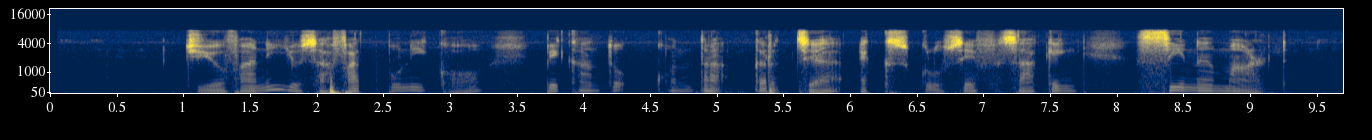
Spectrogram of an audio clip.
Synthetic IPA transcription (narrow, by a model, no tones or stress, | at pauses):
d̥ʒ̥iofanijusafat̪̚punikʰɔpikant̪ʊʔkɔnt̪ɾa̰ʔkər̥ʒ̥aɛksklusɪ̰fsakɪŋsinəmart̪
